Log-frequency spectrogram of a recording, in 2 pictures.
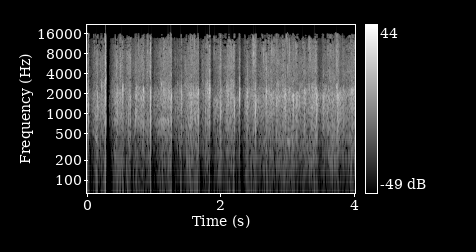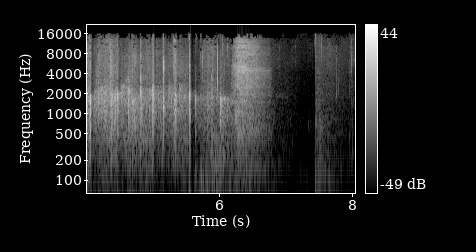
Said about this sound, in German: Okay, stark, dicken Applaus, ihr dürft euch alle wieder hinsetzen.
